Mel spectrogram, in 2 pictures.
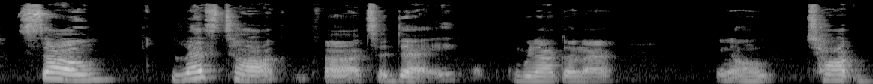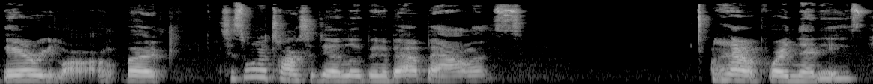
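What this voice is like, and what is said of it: Voice going in and out. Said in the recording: “excuse my voice if it's going in and out, you guys. I've been having like the worst allergy season.”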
